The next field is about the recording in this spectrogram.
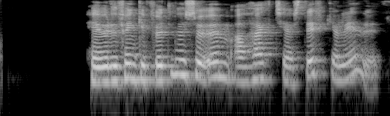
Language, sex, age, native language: Icelandic, female, 50-59, Icelandic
